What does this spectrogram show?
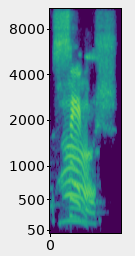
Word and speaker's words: cegos: This is a C right next to an E, so you pronounce as the S sounds, S. So cegos.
